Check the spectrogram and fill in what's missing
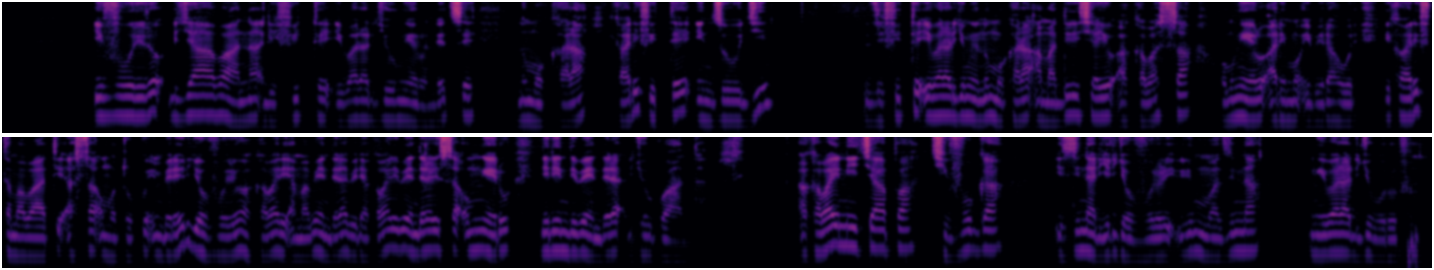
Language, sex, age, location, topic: Kinyarwanda, female, 18-24, Kigali, health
